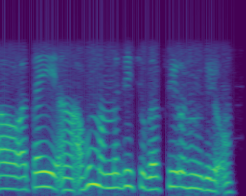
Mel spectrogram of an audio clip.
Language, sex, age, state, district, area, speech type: Manipuri, female, 30-45, Manipur, Kangpokpi, urban, conversation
